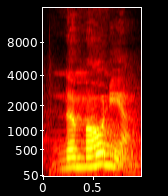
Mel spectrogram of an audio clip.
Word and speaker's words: pneumonia: O P também é silencioso no começo de palavras de origem grega.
